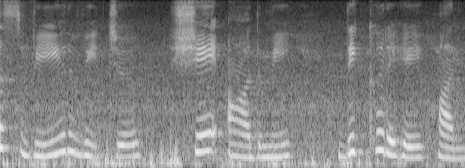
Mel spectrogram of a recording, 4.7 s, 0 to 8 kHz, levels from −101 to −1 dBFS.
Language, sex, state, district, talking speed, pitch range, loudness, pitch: Punjabi, female, Punjab, Kapurthala, 90 wpm, 200-295 Hz, -16 LUFS, 230 Hz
